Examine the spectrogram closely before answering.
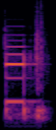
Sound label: Telephone Press Button Beep Speakerphone; Office; Telephones; Blastwave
